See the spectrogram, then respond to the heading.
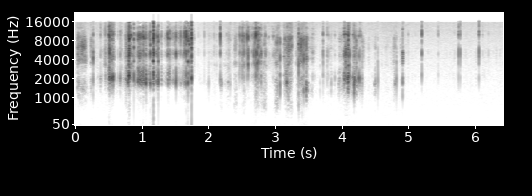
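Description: A craft knife slices through the layered, wound blue and brown plastic tape near the core of a plastic tape ball. Dense, bright crackling and tearing cuts fill the first couple of seconds, then give way to sparser scratchy strokes and a few sharp, isolated clicks as the cutting tapers off. There is almost no low end.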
